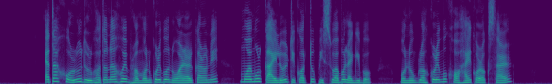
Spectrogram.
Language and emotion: Assamese, sad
